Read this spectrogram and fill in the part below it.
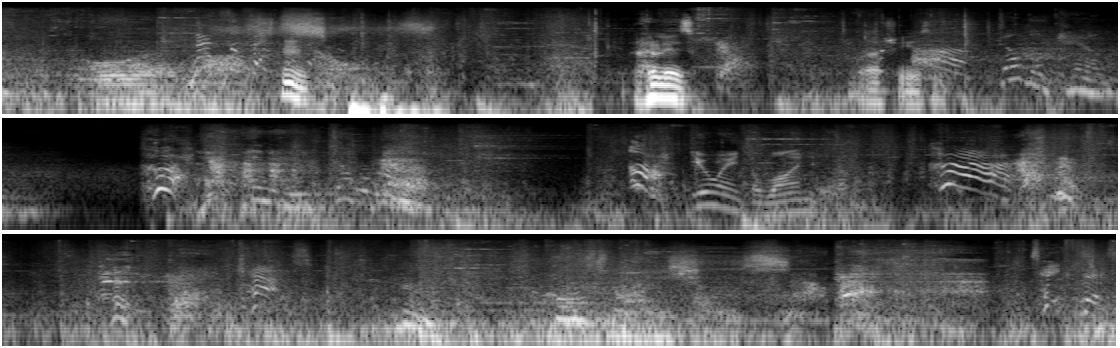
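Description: Fantasy spell effects whoosh and crackle in quick bursts.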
